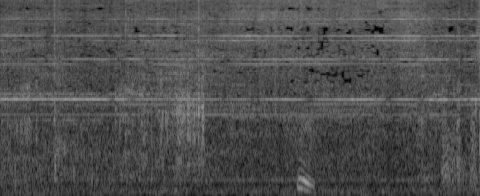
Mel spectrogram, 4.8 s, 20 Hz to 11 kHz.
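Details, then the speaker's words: Team Associated MT8 RC truck on its first run with a Spektrum 2050kV 6S motor on 4S, 13T pinion and 120C battery: a thin, steady high-pitched whine holds its pitch over the running truck; source unclear; motor under 100 degrees afterwards. "making some noise let's see what it is"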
